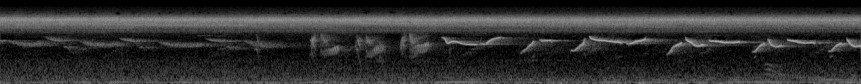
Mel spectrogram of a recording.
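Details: Chinese hwamei singing loud, clear whistled phrases of repeated down- and up-slurred notes, with a brief burst of harsher notes near the middle, over a steady high-pitched insect drone throughout.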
